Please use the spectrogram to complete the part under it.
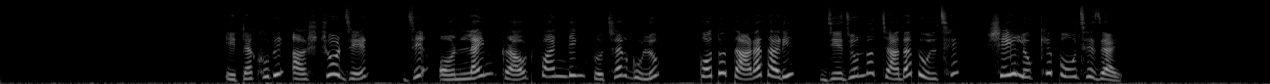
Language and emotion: Bengali, surprised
